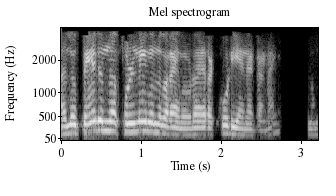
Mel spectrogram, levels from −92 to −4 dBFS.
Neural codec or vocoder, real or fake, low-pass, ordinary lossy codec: none; real; 3.6 kHz; MP3, 32 kbps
